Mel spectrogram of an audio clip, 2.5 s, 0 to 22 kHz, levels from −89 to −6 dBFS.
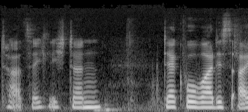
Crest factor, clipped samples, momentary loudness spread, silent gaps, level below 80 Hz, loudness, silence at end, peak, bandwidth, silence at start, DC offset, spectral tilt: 18 dB; under 0.1%; 10 LU; none; -52 dBFS; -26 LUFS; 0 s; -8 dBFS; 17 kHz; 0 s; under 0.1%; -6 dB/octave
